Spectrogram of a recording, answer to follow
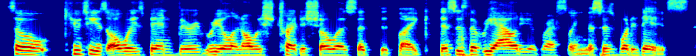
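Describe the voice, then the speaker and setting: A woman's voice: low voice, steady tone, a little fast, warm tone, no room sound, low-quality recording. A young adult woman, a professional wrestler, talking earnestly and reflectively in an interview, often breaking into laughs. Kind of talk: casual interview talk.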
